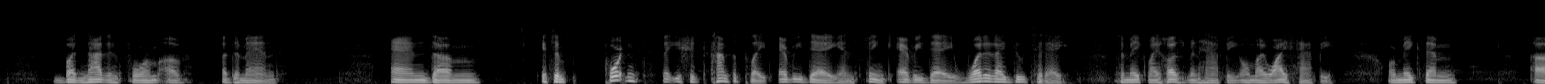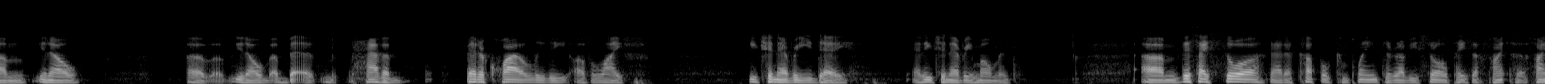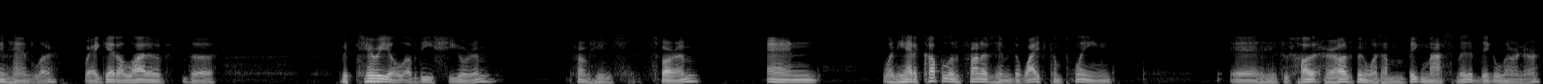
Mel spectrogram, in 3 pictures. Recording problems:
muffled; very; fading above 3 kHz

